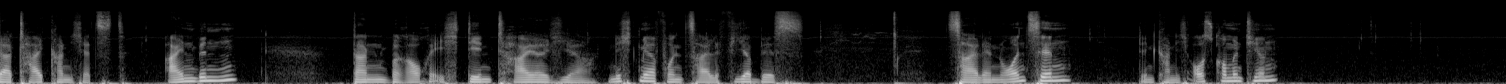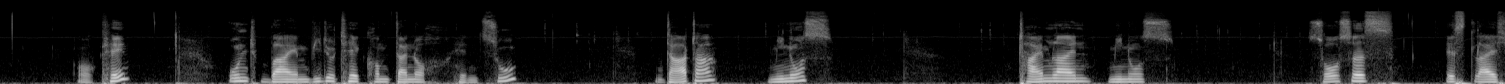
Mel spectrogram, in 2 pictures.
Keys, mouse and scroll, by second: 2.7 click, 3.7 click, 6.8 click, 9.3 shift+7, 14.8 click, 15.4 shift+7, 17.6 click, 22.1 click, 22.8-24.8 typing, 26.0-30.1 typing.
